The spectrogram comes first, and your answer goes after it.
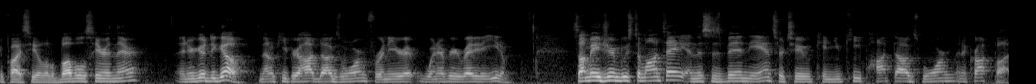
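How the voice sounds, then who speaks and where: A man rushes along at a very fast pace, his pitch variation ordinary. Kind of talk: tutorial. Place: kitchen. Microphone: lapel.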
